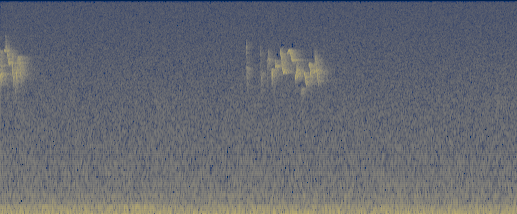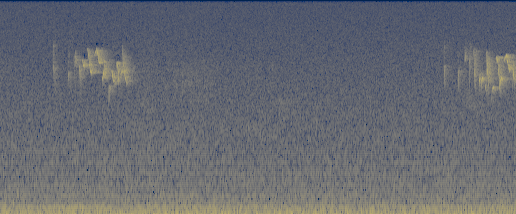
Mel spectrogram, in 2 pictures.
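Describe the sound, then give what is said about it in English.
A Canada warbler, on territory in late June, sings short, bright bursts of song, repeated about four times at intervals of several seconds, just up ahead, over a steady low rumble of background noise. “Okay, we got a Canada warbler just up ahead.”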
